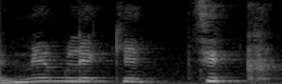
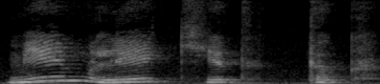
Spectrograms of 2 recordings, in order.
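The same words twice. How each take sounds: First: The last vowel is very soft, like i. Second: The last vowel is between soft and hard. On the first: The speaker calls it wrong. "через букву «и», это будет очень и очень мягко. Неправильно" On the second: The speaker calls it right. "нечто среднее по мягкости между буквами «ы» и «и»"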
